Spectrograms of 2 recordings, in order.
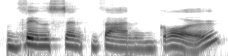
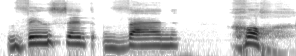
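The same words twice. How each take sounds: First: The name is said with English-style sounds. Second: The name is said with throaty Dutch g sounds. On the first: The speaker calls it wrong. "it wasn't" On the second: The speaker calls it right.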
